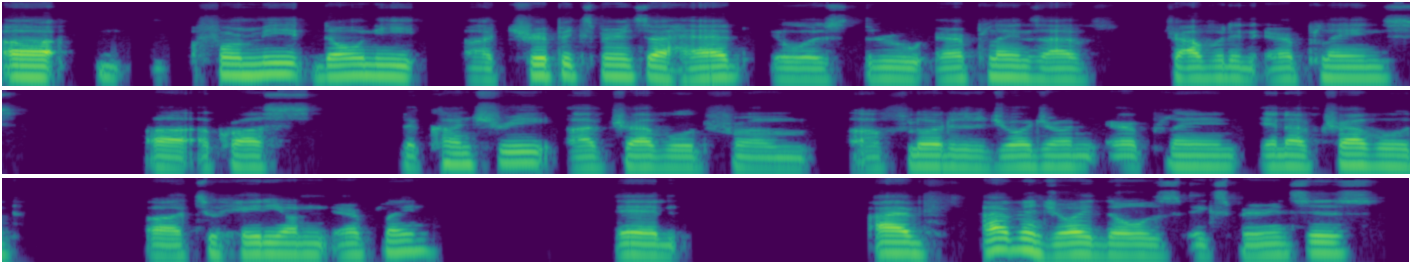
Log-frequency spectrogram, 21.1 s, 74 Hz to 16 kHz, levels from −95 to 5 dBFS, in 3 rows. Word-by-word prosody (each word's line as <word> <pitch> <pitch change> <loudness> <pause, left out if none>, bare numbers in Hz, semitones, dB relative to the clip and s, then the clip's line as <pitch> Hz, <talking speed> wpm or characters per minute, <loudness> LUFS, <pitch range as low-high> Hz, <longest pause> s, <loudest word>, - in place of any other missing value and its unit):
Uh, 135 -1 +9
m - - -25 0.5
m - - -17
for 155 -1 +4
me, 160 +1 +2
the 140 +2 +1
only, 145 -2 +2 0.2
uh, 115 -1 -5
trip 150 0 +3
experience 145 -1 0
I 130 -2 +8
had, 125 +3 +3
it - - -5
was 115 -1 -3
through 120 -1 -3
airplanes. 130 +1 0
I've 115 -1 0 0.4
traveled 125 +1 +1
in 120 -2 -5
airplanes, 125 +1 -4 0.6
uh, 115 -2 +3
across 120 -2 -2 0.4
the - - -5
country, 150 +1 -3
I've 110 0 -3
traveled 115 -2 0
from, 105 -3 -6 0.2
uh, 110 - -6
Florida 125 -1 +1
to 115 - -7
Georgia 120 +2 -1
on 120 0 -8
airplane, 120 0 -3
and 125 +1 -1
I've 125 0 0
traveled, 125 -3 +1 0.6
uh, 110 -1 +2
to 130 - -4
Haiti 130 +1 0
on 125 -1 -1
airplane, 145 +4 -3 0.9
and 115 -2 +3 1.0
I've 130 -2 +6 0.2
I've 170 0 +6
enjoyed 125 -5 +4
those 115 -2 0
experiences, 120 +4 -3
125 Hz, 135 wpm, -24 LUFS, 115-135 Hz, 1.0 s, Uh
